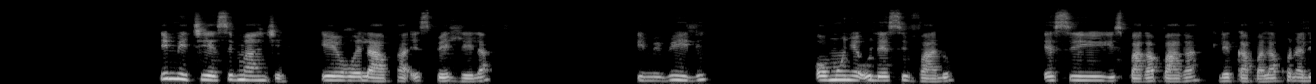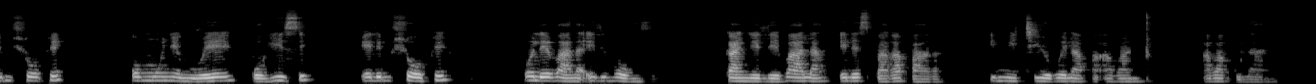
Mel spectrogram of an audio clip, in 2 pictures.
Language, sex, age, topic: North Ndebele, female, 36-49, health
